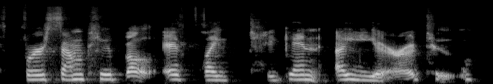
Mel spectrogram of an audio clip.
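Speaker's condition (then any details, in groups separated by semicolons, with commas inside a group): Progressive ataxia; affects speech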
